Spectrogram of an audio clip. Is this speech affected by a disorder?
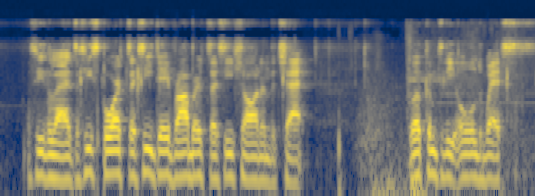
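No.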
